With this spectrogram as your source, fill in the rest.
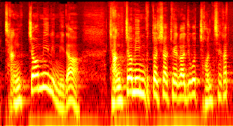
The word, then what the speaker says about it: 장쩌민: 그 당시에는 이제 강택민이라고 중국식 발음은 장쩌민입니다.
